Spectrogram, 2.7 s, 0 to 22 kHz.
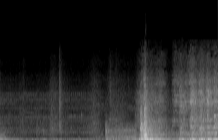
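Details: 1912 Oldsmobile Defender, about 113 years old, cold and unstarted for roughly six months, started by turning the crank: a few weak cranking strokes, then a rough burst that won't settle into a steady run; it fires briefly but won't keep running.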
